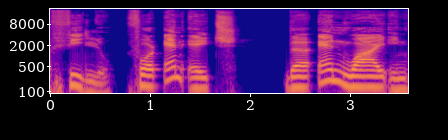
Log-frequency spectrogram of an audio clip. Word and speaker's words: filho: Million gets you most of the way to lh, and if you slow that word down and isolate the middle sound, you can transplant it straight into trabalho or filho.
